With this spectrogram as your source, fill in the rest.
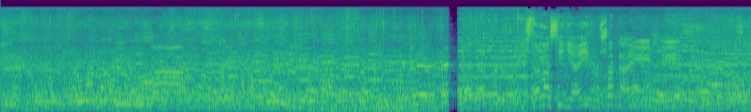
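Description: A crowd of men and women chatters and calls out outdoors.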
